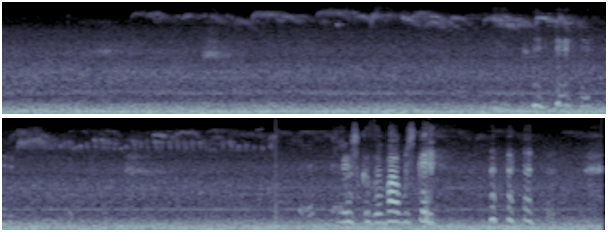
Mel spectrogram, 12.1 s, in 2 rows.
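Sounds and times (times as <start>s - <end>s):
low outdoor rumble: 0.0s - 12.0s
small bird chirping: 1.0s - 9.3s.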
